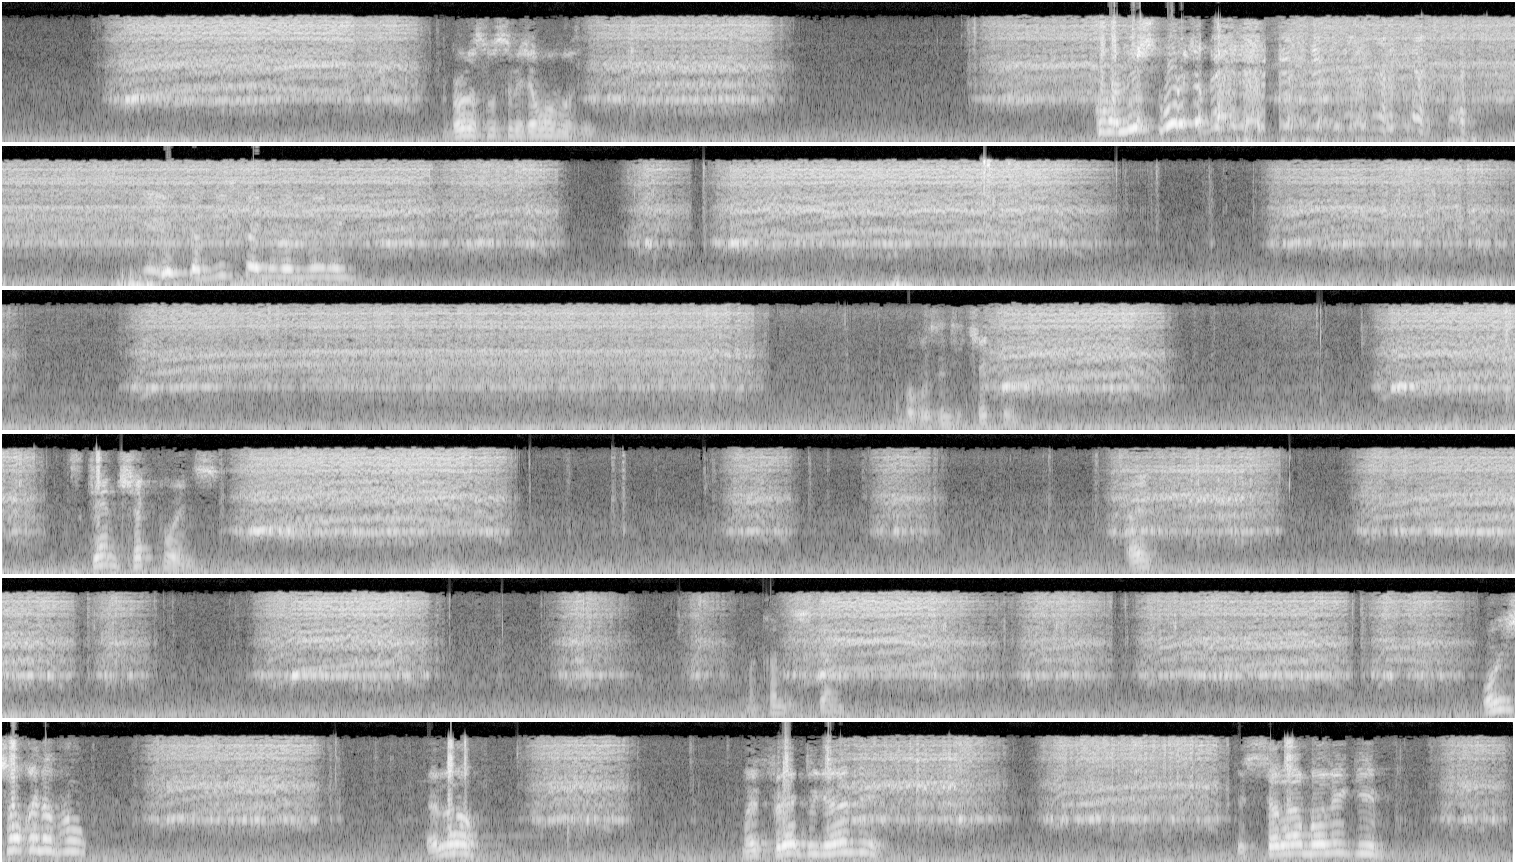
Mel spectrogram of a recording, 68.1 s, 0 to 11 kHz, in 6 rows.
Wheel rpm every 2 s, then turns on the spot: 50, 90, 80, 30, 50, 150, 160, 110, 90, 120, 60, 60, 140, 160, 40, 80, 40, 10, 120, 20, 10, 70, 100, 50, 70, 30, 70, 100, 20, 60, 30, 50, 80, 10.
2-4 28-30 38-40 42-44 48-50 60-62 66-68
